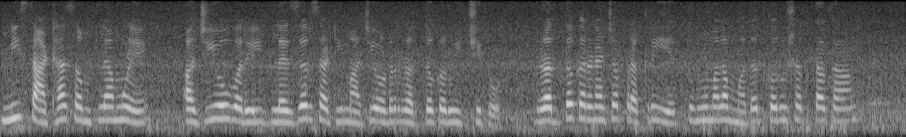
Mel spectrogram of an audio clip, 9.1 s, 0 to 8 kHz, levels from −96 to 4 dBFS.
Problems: none marked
